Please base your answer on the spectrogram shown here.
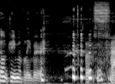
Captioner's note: laughs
